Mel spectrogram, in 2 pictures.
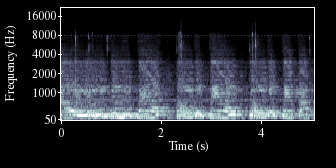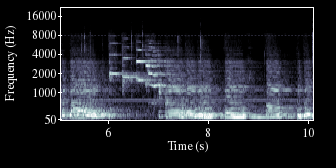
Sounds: Music

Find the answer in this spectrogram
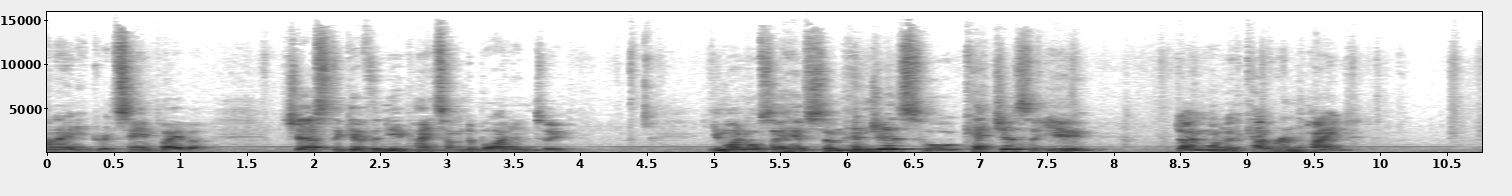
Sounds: Speech

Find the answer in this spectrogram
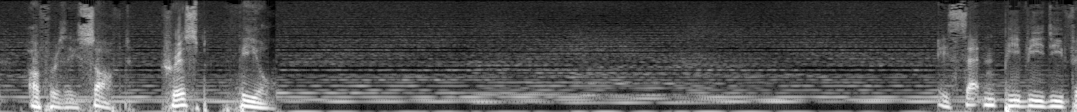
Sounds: Speech, Music

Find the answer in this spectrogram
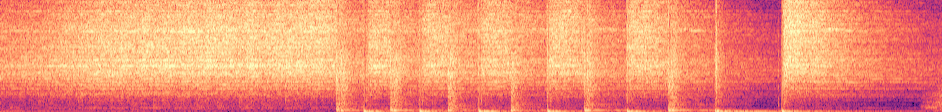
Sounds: Hi-hat

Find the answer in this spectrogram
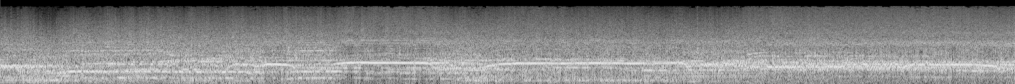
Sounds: inside a large room or hall

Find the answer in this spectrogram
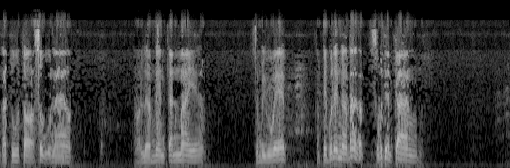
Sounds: Speech

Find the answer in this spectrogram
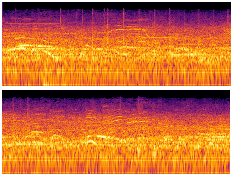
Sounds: Speech

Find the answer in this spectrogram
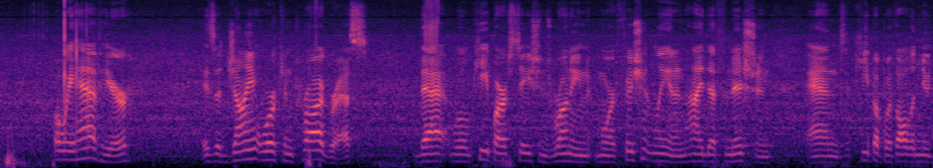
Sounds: Speech, Air conditioning

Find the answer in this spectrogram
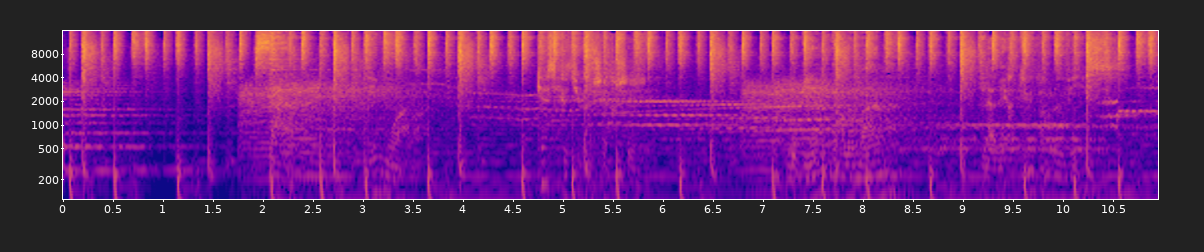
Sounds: Music

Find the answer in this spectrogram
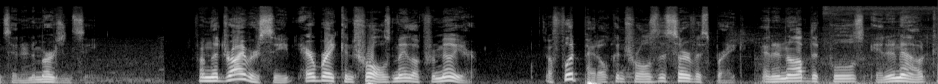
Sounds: Speech

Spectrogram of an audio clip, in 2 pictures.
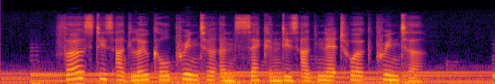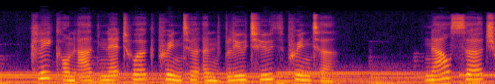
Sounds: Speech, Music

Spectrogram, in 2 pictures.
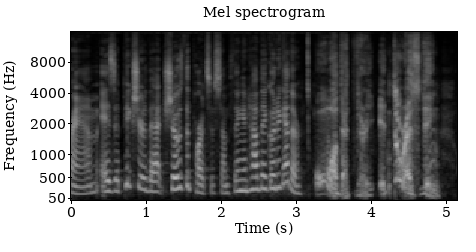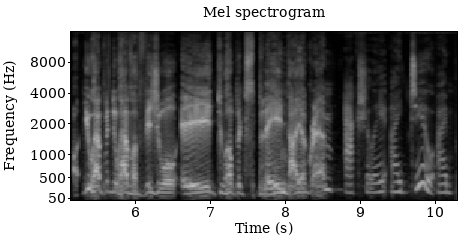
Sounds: Speech, inside a small room

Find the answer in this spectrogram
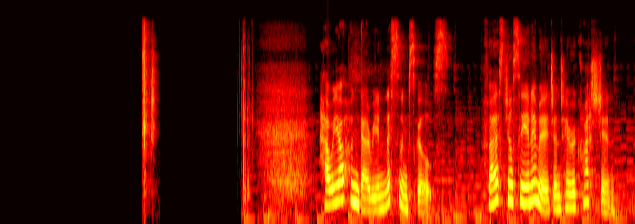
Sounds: Speech, Music

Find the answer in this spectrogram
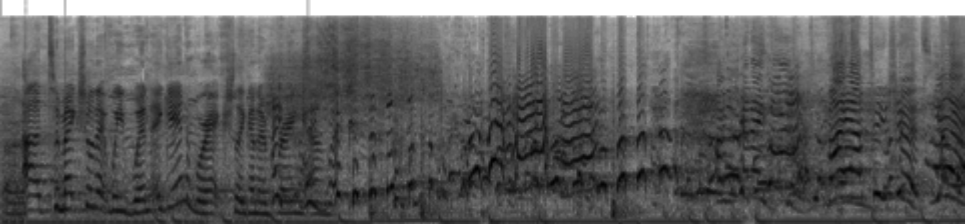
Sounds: Speech, Snicker, Music, people sniggering

